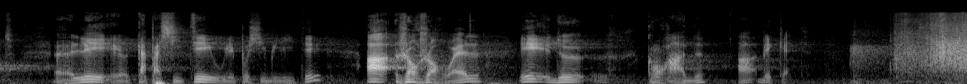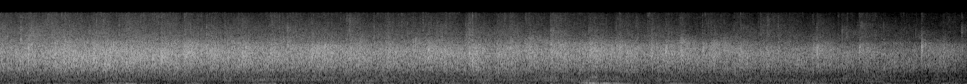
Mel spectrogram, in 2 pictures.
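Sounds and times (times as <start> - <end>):
speech: 0.5 - 8.6
audience applause: 8.8 - 19.3.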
